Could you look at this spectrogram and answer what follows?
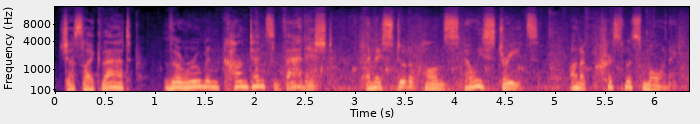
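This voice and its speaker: Animated, higher-voiced male narrator. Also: moderate pace, background noise. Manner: dramatic, expressive. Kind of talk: scripted storybook narration for audio drama.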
